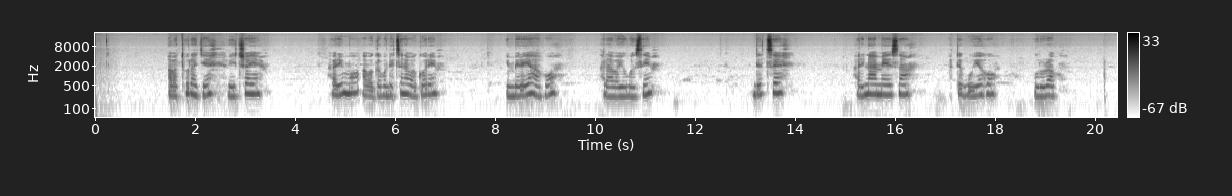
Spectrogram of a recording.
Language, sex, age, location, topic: Kinyarwanda, female, 25-35, Huye, government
